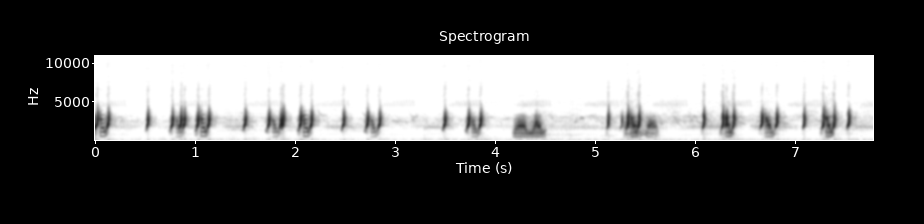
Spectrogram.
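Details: Quail heard at night giving a rapid run of short, sharp chipping notes in clusters, almost continuous, broken once by a brief harsh grating burst, over a faint steady background hum.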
